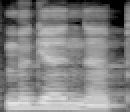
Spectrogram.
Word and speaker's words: Moegen: Donc Muggen pour euh, les personnes qui nous écoutent, ça s'écrit M-O-E-G-E-N. C'est bien ça C'est ça.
